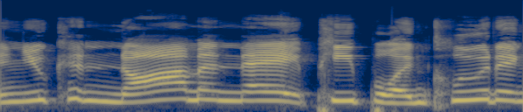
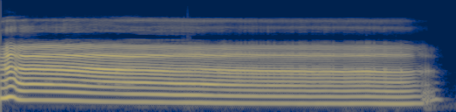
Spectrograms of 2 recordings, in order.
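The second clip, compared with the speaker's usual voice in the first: one long drawn-out "haaa"; long held vocal noise. Acted. Streamer acting out reaction to confused mods, held noise. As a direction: hold a single steady wordless note.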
